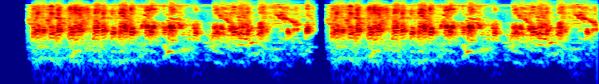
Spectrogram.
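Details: Ducks coming home, a flock quacking loudly and continuously in overlapping harsh calls, with a brief break midway.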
